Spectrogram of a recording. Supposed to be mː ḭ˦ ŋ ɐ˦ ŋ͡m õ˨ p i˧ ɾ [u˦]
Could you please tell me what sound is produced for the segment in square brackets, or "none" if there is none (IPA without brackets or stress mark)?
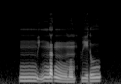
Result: u˦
